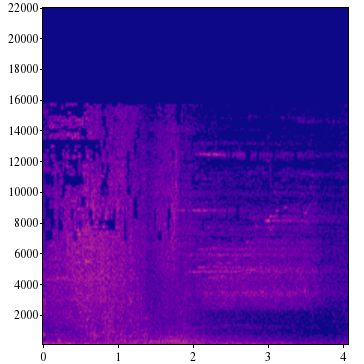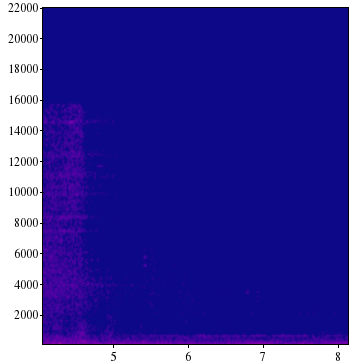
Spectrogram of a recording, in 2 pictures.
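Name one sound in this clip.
A triumphant video game victory tune plays.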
